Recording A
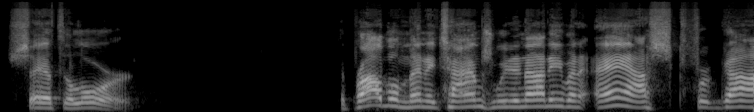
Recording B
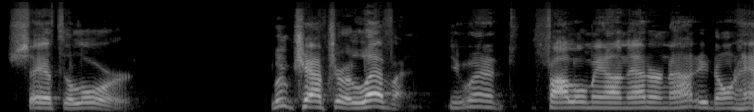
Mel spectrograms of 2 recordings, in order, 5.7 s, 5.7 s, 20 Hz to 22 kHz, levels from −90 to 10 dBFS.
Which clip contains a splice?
B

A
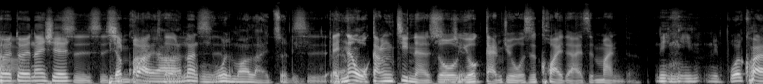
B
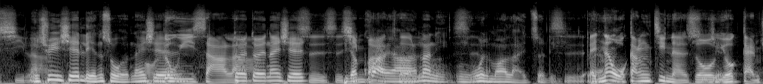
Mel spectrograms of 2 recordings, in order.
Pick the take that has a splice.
A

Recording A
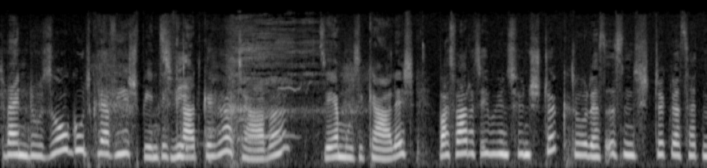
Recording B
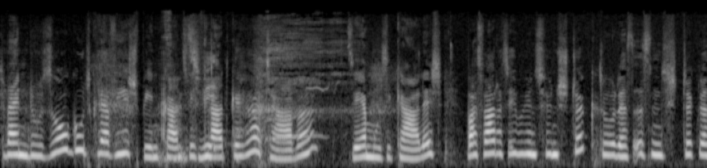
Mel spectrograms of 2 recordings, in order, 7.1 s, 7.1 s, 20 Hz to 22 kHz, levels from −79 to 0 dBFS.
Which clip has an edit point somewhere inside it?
A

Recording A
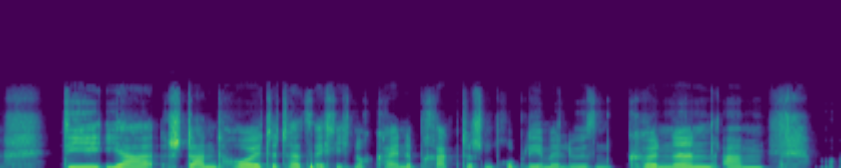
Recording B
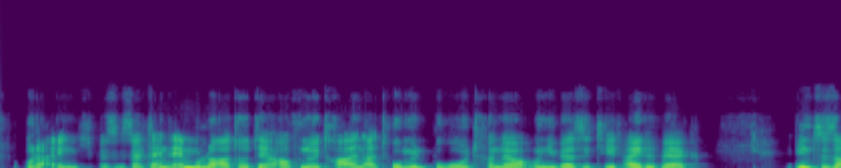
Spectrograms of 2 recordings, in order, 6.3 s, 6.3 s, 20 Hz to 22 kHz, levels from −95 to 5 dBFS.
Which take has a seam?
A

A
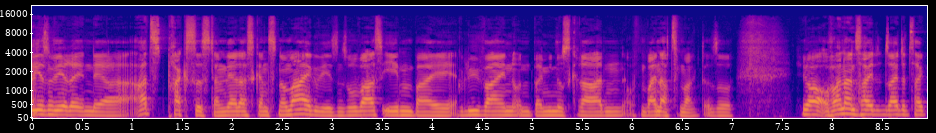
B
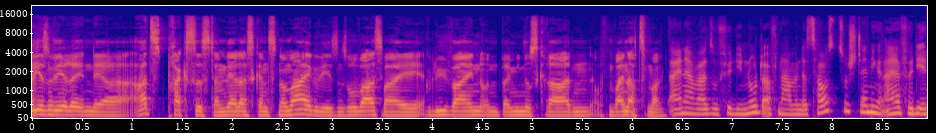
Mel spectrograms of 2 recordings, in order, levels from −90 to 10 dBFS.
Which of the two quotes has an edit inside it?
B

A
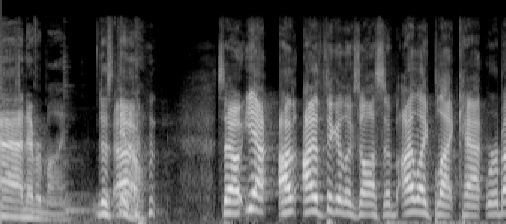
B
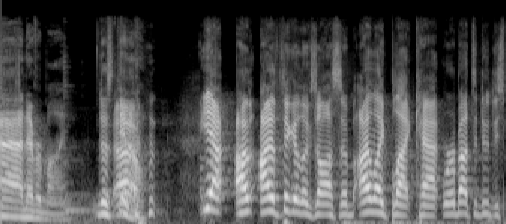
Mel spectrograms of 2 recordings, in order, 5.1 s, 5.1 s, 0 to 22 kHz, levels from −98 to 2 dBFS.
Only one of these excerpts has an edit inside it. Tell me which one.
B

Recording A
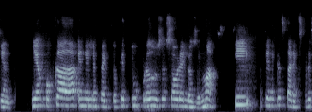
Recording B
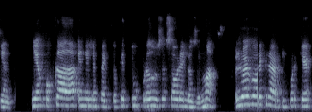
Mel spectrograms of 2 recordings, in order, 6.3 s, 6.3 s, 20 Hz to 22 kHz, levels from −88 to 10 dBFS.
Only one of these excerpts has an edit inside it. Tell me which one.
B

